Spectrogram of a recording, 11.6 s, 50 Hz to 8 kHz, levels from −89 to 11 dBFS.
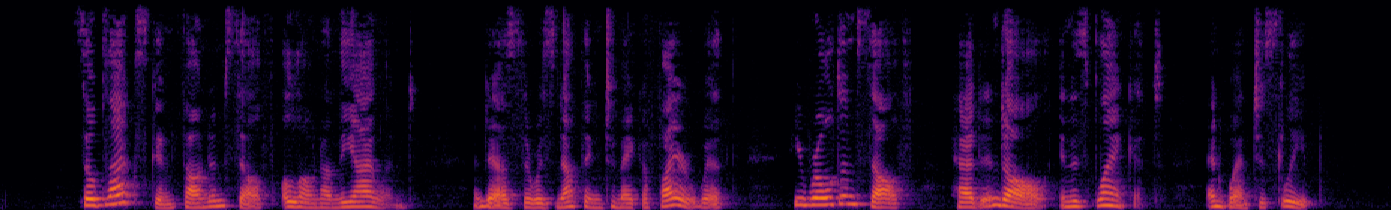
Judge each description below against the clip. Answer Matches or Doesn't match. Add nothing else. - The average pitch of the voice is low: Doesn't match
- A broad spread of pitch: Matches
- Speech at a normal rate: Matches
